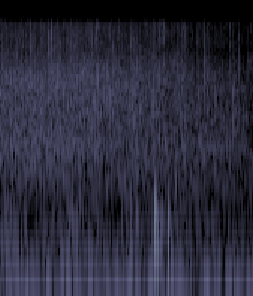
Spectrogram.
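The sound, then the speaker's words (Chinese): Audience applause for a production's cast and its on-stage and behind-the-scenes co-workers: a steady, dense wash of many hands clapping at once with no pauses, holding an even moderate level throughout. “让我们再一次给剧组和台前幕后的同工们热烈的掌声。”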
